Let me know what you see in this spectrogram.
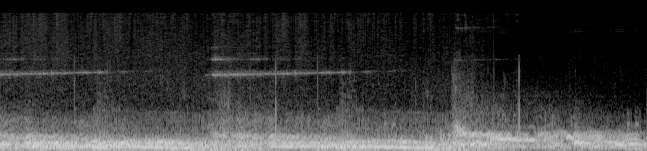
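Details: Hunger stomach growling: low, drawn-out rumbling and gurgling with shifting groan-like pitch; borborygmi.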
